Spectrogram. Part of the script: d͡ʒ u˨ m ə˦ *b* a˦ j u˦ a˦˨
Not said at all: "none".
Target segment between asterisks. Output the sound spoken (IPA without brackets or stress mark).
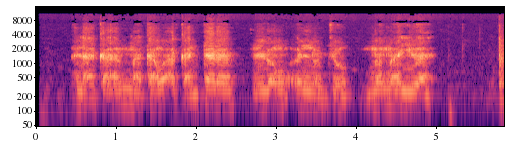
m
